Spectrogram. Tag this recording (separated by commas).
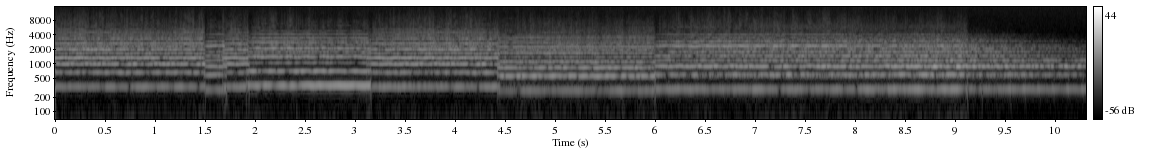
Music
